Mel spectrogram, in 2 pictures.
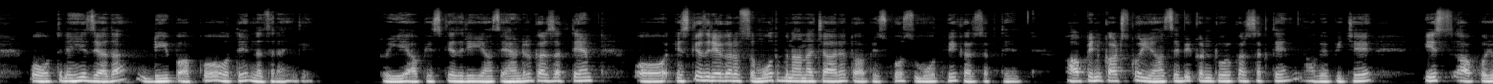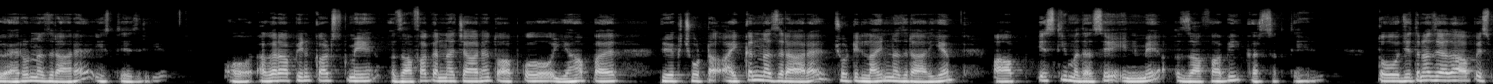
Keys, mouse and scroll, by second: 1.2 click, 6.8 click, 10.1-14.3 drag, 16.8-20.8 drag, 21.1 click, 21.3-21.6 scroll up 1, 24.7 scroll up 1, 24.7-27.9 drag.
